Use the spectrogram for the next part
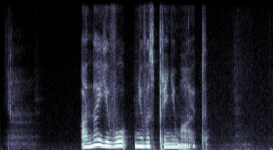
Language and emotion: Russian, sad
